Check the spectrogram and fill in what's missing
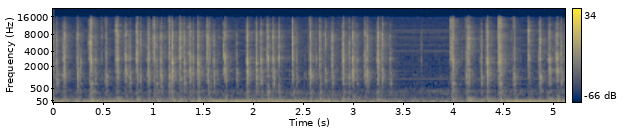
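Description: Fingertips of both hands type rapidly on a full-size Corsair K68 backlit plastic mechanical keyboard with Cherry MX Red switches, producing a fast, uneven stream of short, deep-bodied key taps with bright clicky edges. The typing pauses briefly just before the four-second mark, then resumes, with faint music underneath.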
